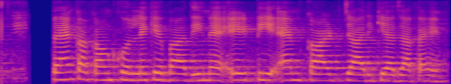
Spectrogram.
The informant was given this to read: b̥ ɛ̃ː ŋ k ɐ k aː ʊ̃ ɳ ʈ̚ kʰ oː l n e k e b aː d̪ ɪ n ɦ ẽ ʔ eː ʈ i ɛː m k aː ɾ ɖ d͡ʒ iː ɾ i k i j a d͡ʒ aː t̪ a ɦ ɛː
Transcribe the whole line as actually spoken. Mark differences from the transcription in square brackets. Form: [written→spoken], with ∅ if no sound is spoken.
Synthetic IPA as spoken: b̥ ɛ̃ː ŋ k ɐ k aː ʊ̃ ɳ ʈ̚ kʰ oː l n e k e b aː d̪ ɪ n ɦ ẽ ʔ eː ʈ i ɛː m k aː ɾ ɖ d͡ʒ [iː→aː] ɾ i k i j a d͡ʒ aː t̪ a ɦ ɛː

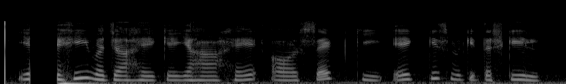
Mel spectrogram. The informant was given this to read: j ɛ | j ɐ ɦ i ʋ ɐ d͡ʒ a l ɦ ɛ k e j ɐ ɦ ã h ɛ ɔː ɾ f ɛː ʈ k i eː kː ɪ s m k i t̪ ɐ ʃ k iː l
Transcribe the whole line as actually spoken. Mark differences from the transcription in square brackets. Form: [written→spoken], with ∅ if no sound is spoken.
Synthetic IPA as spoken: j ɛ | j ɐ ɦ i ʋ ɐ d͡ʒ a [l→∅] ɦ ɛ k e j ɐ ɦ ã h ɛ ɔː ɾ [f→s] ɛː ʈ k i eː kː ɪ s m k i t̪ ɐ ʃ k iː l

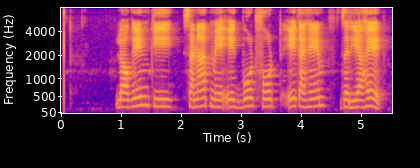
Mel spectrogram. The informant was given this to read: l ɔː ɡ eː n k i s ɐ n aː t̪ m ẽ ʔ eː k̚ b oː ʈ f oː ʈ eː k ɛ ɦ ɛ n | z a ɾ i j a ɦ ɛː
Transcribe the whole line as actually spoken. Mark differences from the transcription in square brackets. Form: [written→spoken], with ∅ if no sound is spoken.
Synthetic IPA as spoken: l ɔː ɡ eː n k i s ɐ n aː t̪ m ẽ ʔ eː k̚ b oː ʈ f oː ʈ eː k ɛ ɦ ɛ [n→m] | z [a→ɐ] ɾ i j a ɦ ɛː

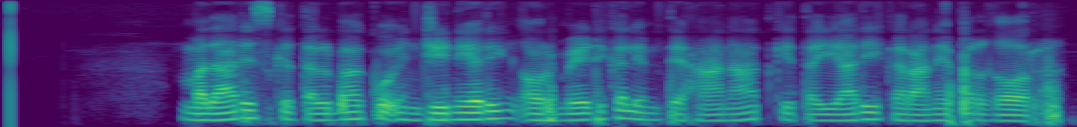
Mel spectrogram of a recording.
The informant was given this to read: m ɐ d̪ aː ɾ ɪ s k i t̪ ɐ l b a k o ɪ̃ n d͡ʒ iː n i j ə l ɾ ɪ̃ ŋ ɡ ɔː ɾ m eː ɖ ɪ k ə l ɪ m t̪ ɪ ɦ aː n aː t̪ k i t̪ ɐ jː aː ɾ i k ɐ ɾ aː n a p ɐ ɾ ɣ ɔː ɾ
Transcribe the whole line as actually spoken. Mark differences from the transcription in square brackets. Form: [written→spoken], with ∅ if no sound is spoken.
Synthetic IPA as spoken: m ɐ d̪ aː ɾ ɪ s k [i→e] t̪ ɐ l b a k o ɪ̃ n d͡ʒ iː n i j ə [l→∅] ɾ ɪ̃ ŋ ɡ ɔː ɾ m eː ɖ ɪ k ə l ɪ m t̪ ɪ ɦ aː n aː t̪ k i t̪ ɐ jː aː ɾ i k ɐ ɾ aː n [a→e] p ɐ ɾ ɣ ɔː ɾ

